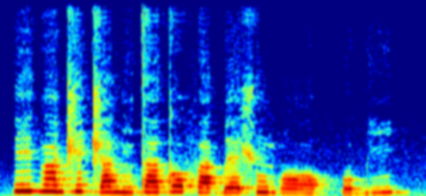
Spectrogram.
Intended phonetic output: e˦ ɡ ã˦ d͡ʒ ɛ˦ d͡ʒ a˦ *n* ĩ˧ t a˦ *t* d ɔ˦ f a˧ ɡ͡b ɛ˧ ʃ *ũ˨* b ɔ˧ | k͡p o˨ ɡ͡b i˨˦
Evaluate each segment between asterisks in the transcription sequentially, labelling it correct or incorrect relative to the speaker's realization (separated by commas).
correct, incorrect, incorrect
